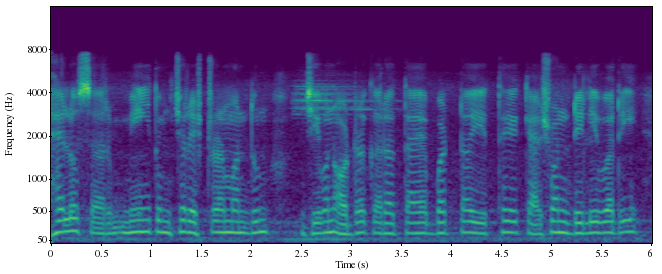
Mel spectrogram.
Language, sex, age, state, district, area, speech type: Marathi, female, 18-30, Maharashtra, Nagpur, urban, spontaneous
